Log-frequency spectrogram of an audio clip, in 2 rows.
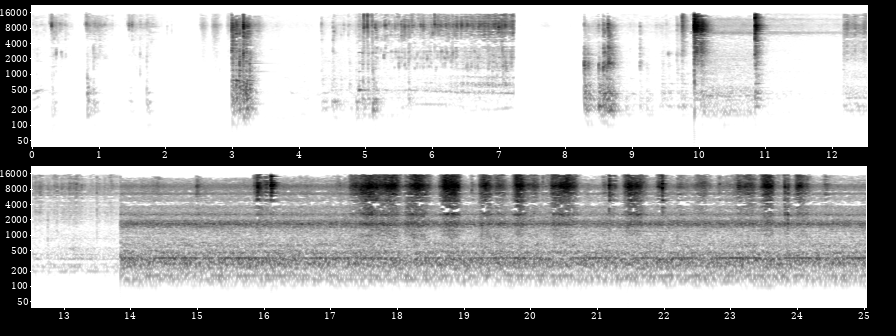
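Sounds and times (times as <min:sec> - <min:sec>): utensils scraping a pot: 0:17.3 - 0:24.2.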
